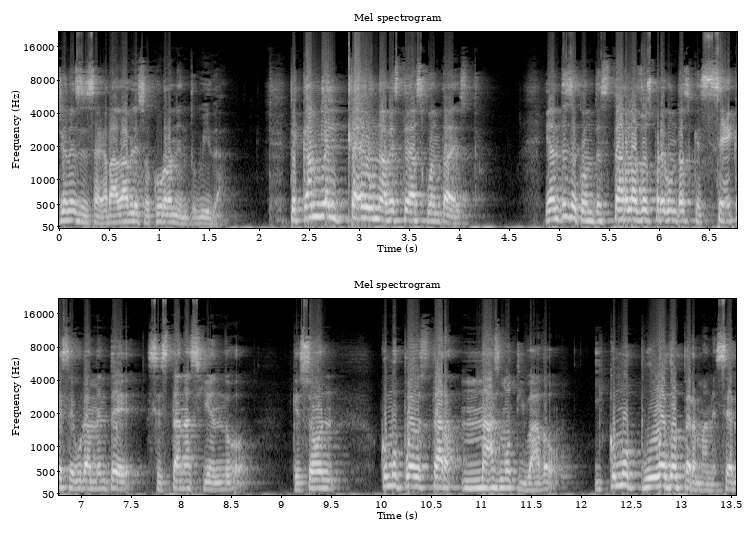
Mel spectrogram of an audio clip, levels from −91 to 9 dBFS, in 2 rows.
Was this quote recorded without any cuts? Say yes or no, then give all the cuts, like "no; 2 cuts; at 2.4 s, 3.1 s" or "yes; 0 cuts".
yes; 0 cuts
